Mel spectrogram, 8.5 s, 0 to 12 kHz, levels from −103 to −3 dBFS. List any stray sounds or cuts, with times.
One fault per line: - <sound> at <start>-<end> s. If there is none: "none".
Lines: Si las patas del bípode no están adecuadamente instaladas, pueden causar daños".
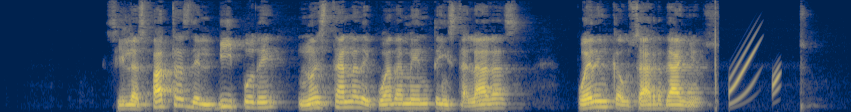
- chirp at 7.3-7.8 s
